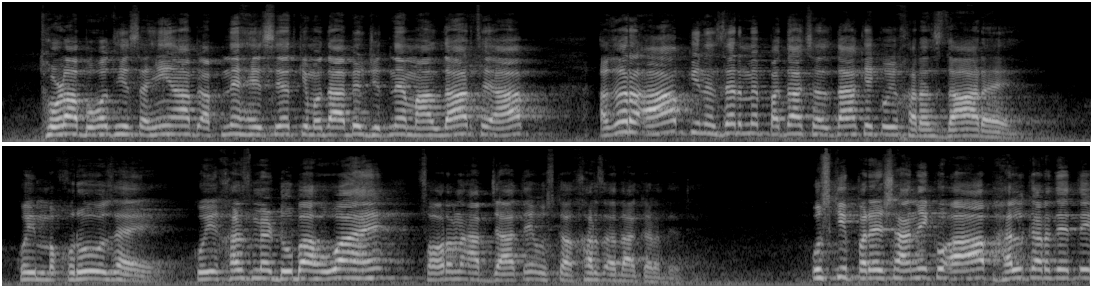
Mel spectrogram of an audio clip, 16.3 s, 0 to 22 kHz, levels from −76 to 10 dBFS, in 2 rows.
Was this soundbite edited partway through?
no; 0 cuts

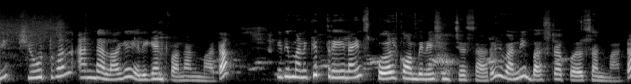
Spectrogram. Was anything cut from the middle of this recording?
no; 0 cuts

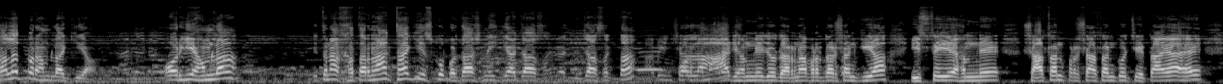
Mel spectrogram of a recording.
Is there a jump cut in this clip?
yes; 1 cut; at 6.9 s

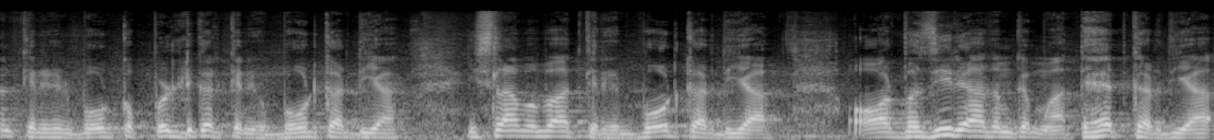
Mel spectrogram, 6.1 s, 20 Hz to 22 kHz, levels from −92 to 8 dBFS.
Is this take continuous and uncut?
yes; 0 cuts

